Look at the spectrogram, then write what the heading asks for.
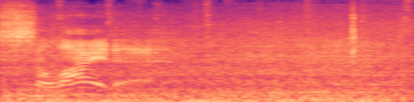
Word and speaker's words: Salida: Soul Craft Brewing in Salida. Apparently it's pronounced Salida.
